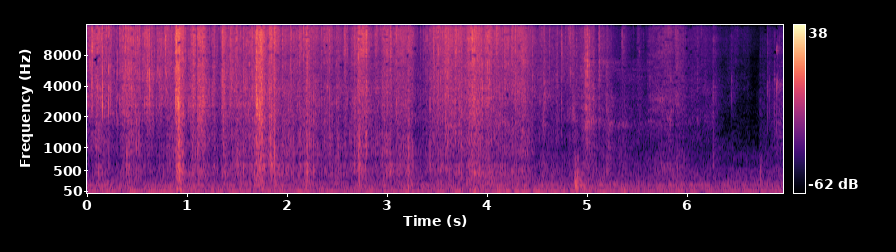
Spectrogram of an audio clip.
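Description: Clear plastic bag crinkling as it is pulled open and handled, with sharper crackles about one and two seconds in; the crinkling dies down after about five seconds.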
